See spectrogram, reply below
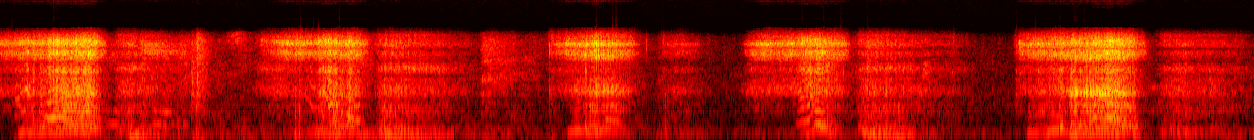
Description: dad snores horrbly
